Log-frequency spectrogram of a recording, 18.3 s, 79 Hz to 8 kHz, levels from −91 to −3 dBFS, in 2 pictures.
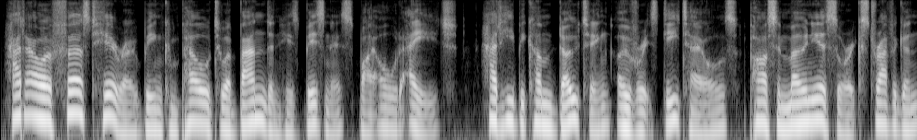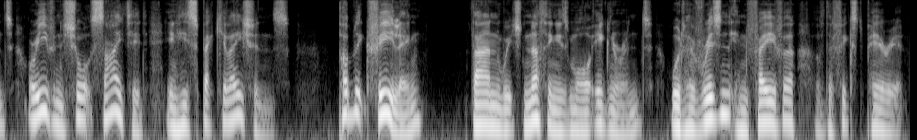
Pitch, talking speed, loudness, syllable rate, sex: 120 Hz, 145 wpm, -19 LUFS, 5.1 syllables/s, male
